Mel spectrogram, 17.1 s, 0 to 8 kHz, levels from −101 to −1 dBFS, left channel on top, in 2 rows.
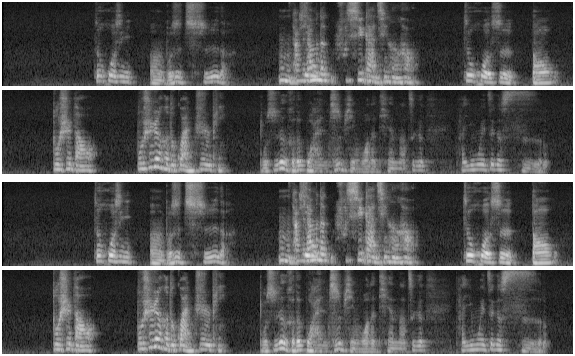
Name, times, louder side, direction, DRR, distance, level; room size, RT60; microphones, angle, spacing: voice 1, 1.4-2.0 2.2-3.4 4.5-4.7 6.9-8.3 12.4-15.0 15.4-16.7, right 4 dB, 65° right, 0.6 m, -29 dB
voice 2, 4.1-6.2 9.3-10.0 10.6-11.9, right 1 dB, 30° right, 0.7 m, -28 dB
2.8 x 2.1 x 2.7 m
head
